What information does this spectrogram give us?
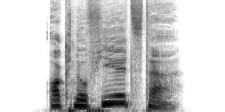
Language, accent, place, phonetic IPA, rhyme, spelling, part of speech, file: German, Germany, Berlin, [ɔknoˈfiːlstɐ], -iːlstɐ, oknophilster, adjective, De-oknophilster.ogg
- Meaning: inflection of oknophil: 1. strong/mixed nominative masculine singular superlative degree 2. strong genitive/dative feminine singular superlative degree 3. strong genitive plural superlative degree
